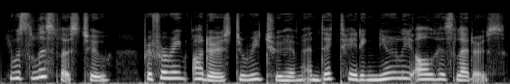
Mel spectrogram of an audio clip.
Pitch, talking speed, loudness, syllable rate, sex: 235 Hz, 190 wpm, -16 LUFS, 5.2 syllables/s, female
